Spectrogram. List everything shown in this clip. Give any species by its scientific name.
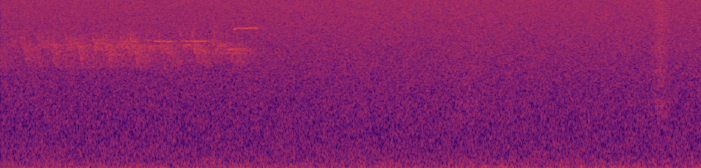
Seiurus aurocapilla, Setophaga virens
